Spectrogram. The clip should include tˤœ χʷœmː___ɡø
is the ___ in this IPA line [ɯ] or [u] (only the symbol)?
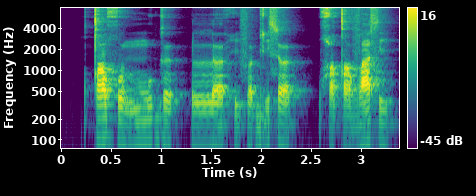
u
